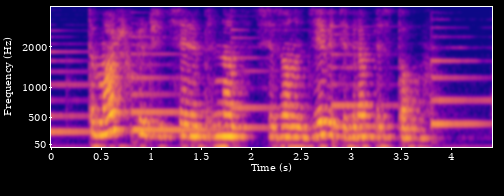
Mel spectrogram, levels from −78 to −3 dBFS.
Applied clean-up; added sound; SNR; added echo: none; Piano; 10 dB; reverberation time 0.3 s.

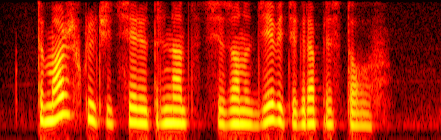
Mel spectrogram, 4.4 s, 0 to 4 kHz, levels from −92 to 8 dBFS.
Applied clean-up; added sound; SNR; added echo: none; none; none; none.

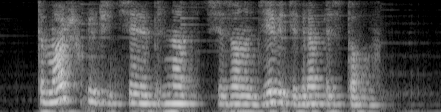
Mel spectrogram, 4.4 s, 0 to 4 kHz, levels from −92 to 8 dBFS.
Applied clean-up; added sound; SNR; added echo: neural separator model SepFormer DNS4.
